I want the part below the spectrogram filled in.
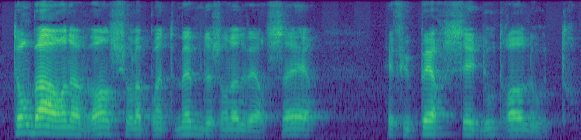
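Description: A man reading a historical novel aloud in a measured storytelling manner. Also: medium pitch. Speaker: narrator.

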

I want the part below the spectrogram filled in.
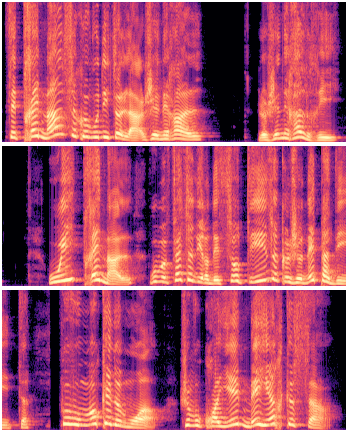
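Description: A woman reader voicing a warm-hearted, quick-tempered young woman in a storybook. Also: sits low, very animated, voice pushed down, heavily acted. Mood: hurt.

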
